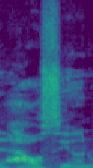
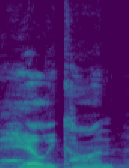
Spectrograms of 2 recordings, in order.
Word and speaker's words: Halcyon: One of them being the Halcyon religion. I finally said it right. I remember in The Outer Worlds review I said Halcyon like a idiot because I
